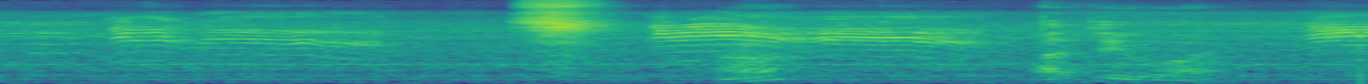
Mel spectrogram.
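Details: Kitten trading sounds with a woman who talks back to it. Several short, high, wavering meows are mixed with her questioning voice, and there is a brief sharp noise near the start.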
